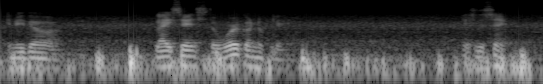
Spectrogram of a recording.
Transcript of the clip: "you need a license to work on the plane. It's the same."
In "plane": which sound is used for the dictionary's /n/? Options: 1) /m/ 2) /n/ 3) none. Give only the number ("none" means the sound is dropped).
3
